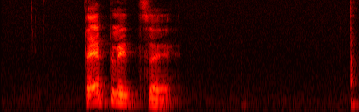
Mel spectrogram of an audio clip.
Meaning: a spa town and city in the Czech Republic located on the Bílina river in northwestern Bohemia near the border with the German state of Saxony
- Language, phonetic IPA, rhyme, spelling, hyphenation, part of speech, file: Czech, [ˈtɛplɪt͡sɛ], -ɪtsɛ, Teplice, Te‧pli‧ce, proper noun, Cs-Teplice.ogg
